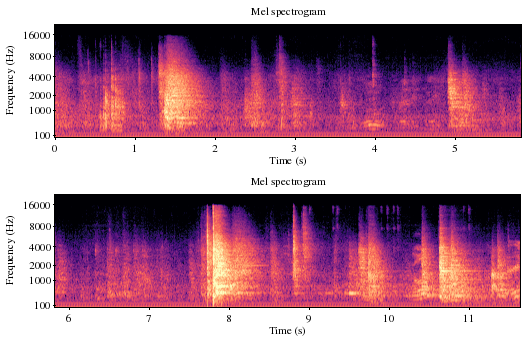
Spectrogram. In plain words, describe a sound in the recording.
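A hard plastic ball cracks against the walls and figures of a foosball table.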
